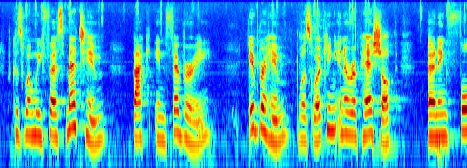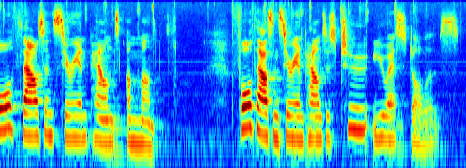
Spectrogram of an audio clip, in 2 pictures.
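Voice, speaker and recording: A woman's voice: mid-range voice, a little slow, a bit bright. Earnest woman giving a seminar talk. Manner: earnest, emphatic, speaks as children in first person. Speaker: aid organization speaker. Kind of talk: seminar speech. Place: parliament seminar room.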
